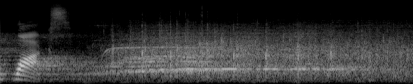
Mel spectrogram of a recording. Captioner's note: applause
